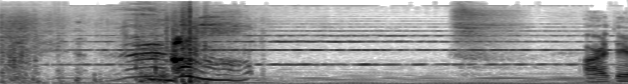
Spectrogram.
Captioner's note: Bobby grunting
